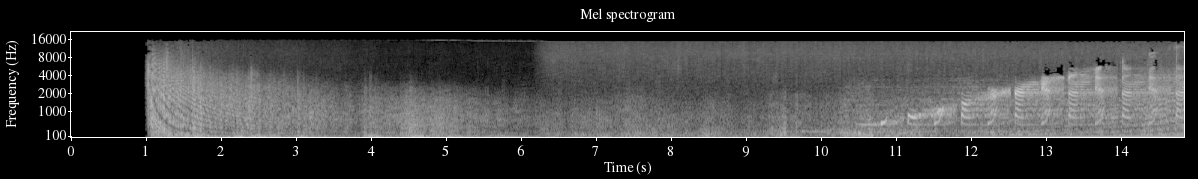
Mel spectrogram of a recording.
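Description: Electronic dance music plays with a deep thumping bass and sweeping synth tones.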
